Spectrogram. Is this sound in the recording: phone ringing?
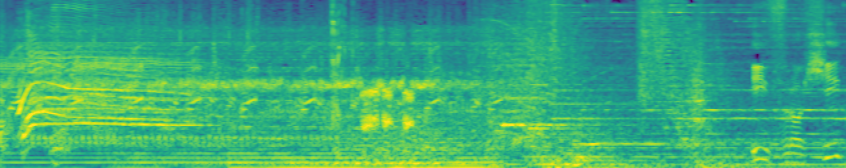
no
